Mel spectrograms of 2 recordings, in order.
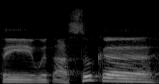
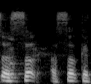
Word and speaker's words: Ahsoka: I feel like with Asuka being in, like, as far as this character I like the way you pronounce her name. It's Ahsoka Tano.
